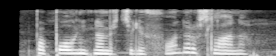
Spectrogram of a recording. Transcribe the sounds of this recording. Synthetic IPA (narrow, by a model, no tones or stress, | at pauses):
pɐpolˠnʲɪtʲnomʲɪrtʲɪlʲɪfonəɾʊslˠanə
